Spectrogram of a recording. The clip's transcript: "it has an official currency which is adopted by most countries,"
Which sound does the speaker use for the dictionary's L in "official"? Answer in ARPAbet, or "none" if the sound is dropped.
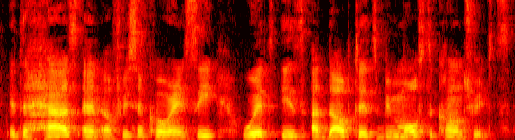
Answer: N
